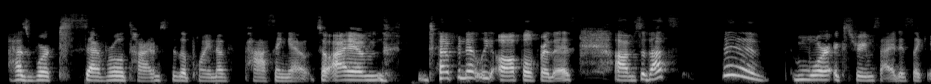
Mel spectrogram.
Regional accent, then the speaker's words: Thornbury, Ontario, Canada; And so I was raised in Thornbury, Ontario. And so I am a small town girl.

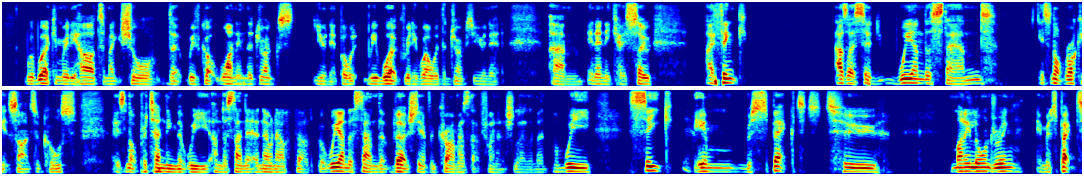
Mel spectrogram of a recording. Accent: United Kingdom; So I'm here. I'm British, and I'm British seconded official.

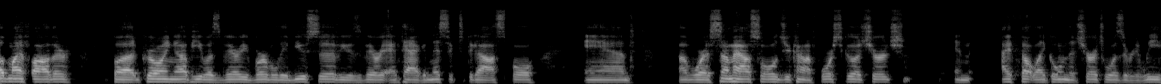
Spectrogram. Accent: Missouri, United States; I grew up in Lake of the Ozarks. My father was a secular Jew, and he was non-religious, didn't want anything to do with Jesus. And my mother was a very devout believer.

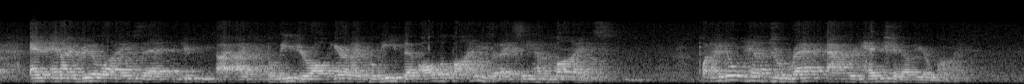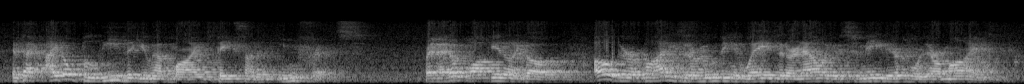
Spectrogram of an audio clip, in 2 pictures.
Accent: Las Vegas, Nevada, United States; My first job was at UNLV. So I got hired at my hometown, which was great.

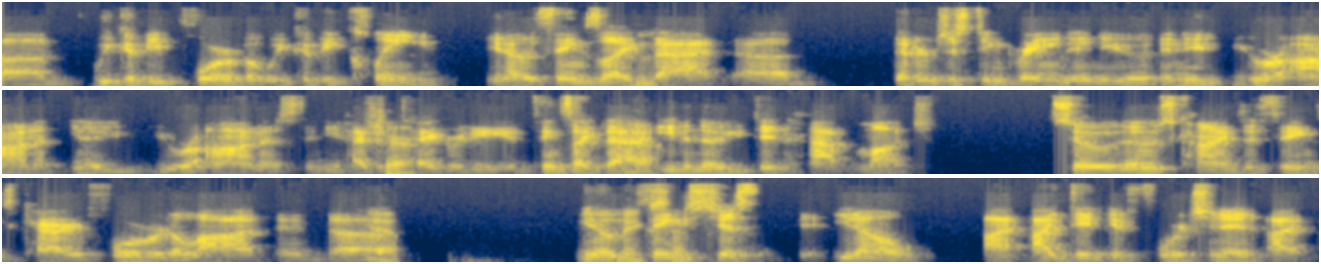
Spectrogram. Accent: Philadelphia, Pennsylvania, United States; I'm from the Philadelphia area.

